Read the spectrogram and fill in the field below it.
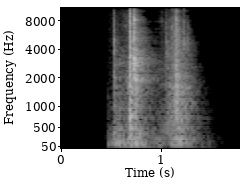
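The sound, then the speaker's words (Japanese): A door opens in two quick scraping, rattling bursts, the first sharper and the second a sliding swish, then silence. “関がドアを開くと息を切らして髪を振り乱した松永が目の前にあった。”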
